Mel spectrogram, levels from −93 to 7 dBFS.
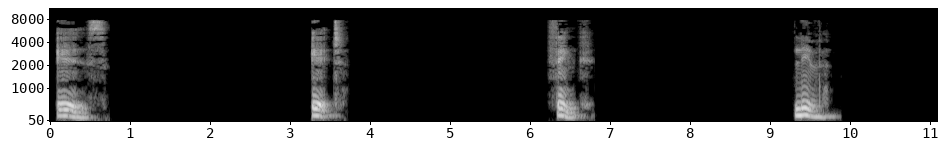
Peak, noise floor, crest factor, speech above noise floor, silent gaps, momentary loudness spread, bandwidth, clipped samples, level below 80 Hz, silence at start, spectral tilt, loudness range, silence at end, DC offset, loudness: -2 dBFS; under -90 dBFS; 22 dB; over 74 dB; 0.77-3.25 s, 3.75-6.19 s, 6.83-9.27 s; 18 LU; 8 kHz; under 0.1%; -56 dBFS; 0.1 s; -5 dB/octave; 3 LU; 1.25 s; under 0.1%; -17 LUFS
